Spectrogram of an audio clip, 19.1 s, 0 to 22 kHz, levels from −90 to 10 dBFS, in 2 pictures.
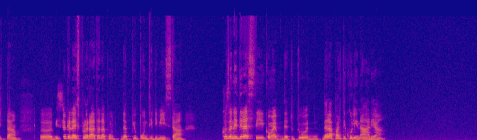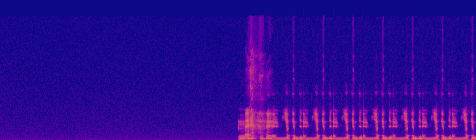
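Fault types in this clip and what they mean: Broken-record loop: From 15.61 s the speech stops moving forward. One fragment, about 0.60 s long, plays again and again with no gap. It repeats six times and runs to the end of the clip. Each pass is identical. The speech that belonged in those last seconds never arrives. The player, encoder or stream likely stalled and kept sending the last piece it held.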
